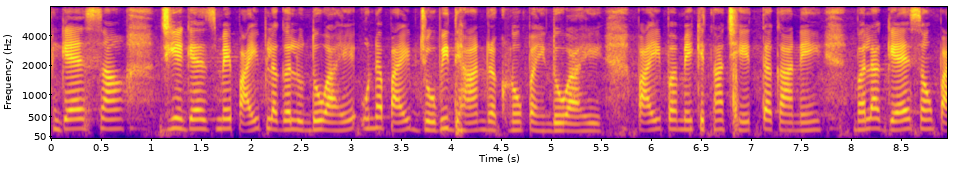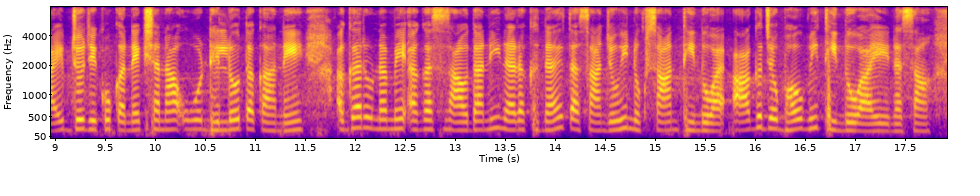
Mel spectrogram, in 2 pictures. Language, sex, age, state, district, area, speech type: Sindhi, female, 30-45, Madhya Pradesh, Katni, urban, spontaneous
